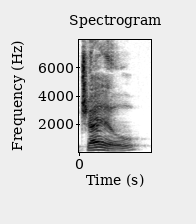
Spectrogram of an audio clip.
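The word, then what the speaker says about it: gaol: the central dialects and our word jail g-a-o-l has preserved its northern spelling while it is pronounced and sometimes written with the j of parisian french when in the year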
